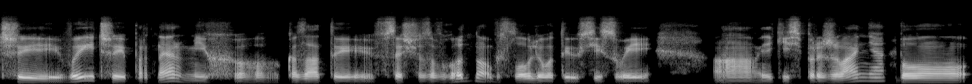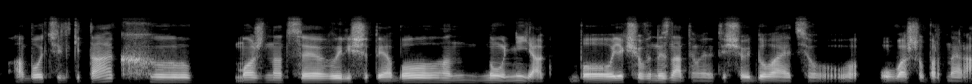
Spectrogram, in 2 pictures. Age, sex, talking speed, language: 20-39, male, 110 wpm, Ukrainian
